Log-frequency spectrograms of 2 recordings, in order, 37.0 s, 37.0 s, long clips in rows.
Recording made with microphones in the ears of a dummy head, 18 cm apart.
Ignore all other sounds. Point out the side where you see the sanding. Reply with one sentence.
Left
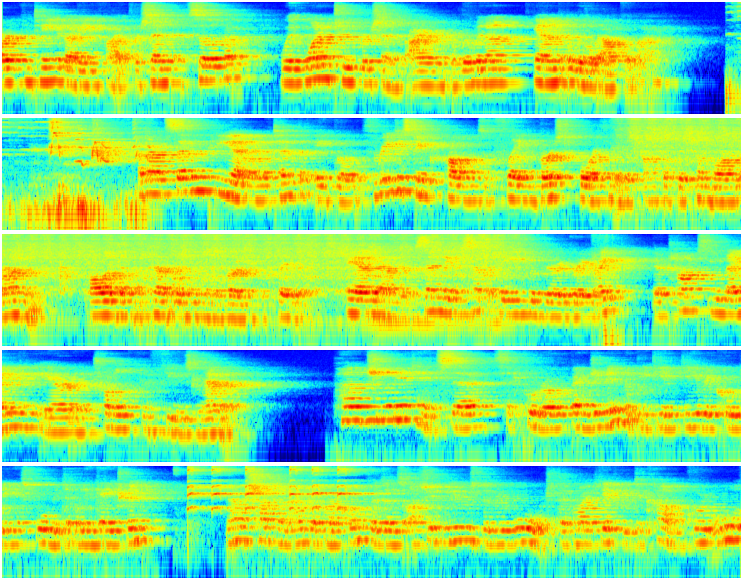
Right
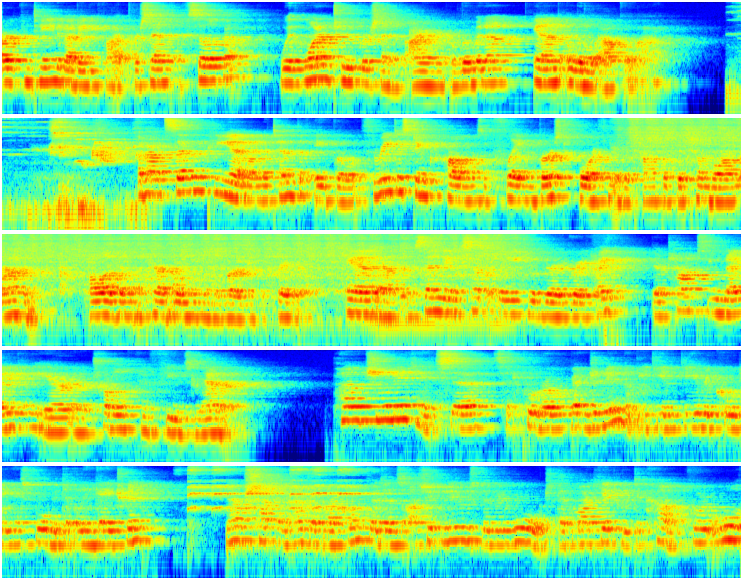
In this clip you hear the sanding in the centre.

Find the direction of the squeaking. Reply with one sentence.
You can hear the squeaking on the left.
